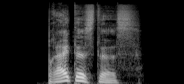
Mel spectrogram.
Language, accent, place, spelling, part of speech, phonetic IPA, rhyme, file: German, Germany, Berlin, breitestes, adjective, [ˈbʁaɪ̯təstəs], -aɪ̯təstəs, De-breitestes.ogg
- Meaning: strong/mixed nominative/accusative neuter singular superlative degree of breit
